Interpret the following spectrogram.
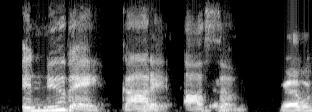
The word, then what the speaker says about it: Ennube: start with you first just in case i mispronounced the name of your business no worries it's a new bay and new bay got it awesome yeah well great to see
